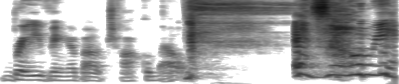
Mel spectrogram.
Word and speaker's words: Chocomel: It's a can of, I'm going to pronounce it wrong, I'm sure, Chocomel? – Yeah. – Yeah, Chocomel. Yeah.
